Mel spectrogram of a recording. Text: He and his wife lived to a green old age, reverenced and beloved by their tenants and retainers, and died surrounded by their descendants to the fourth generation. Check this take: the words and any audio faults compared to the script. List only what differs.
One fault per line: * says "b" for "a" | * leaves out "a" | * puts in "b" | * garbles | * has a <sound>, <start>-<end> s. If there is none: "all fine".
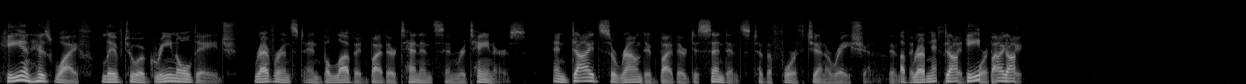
* garbles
